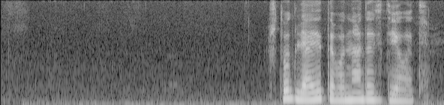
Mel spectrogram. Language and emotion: Russian, neutral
